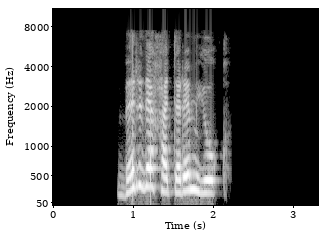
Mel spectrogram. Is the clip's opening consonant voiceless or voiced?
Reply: voiced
